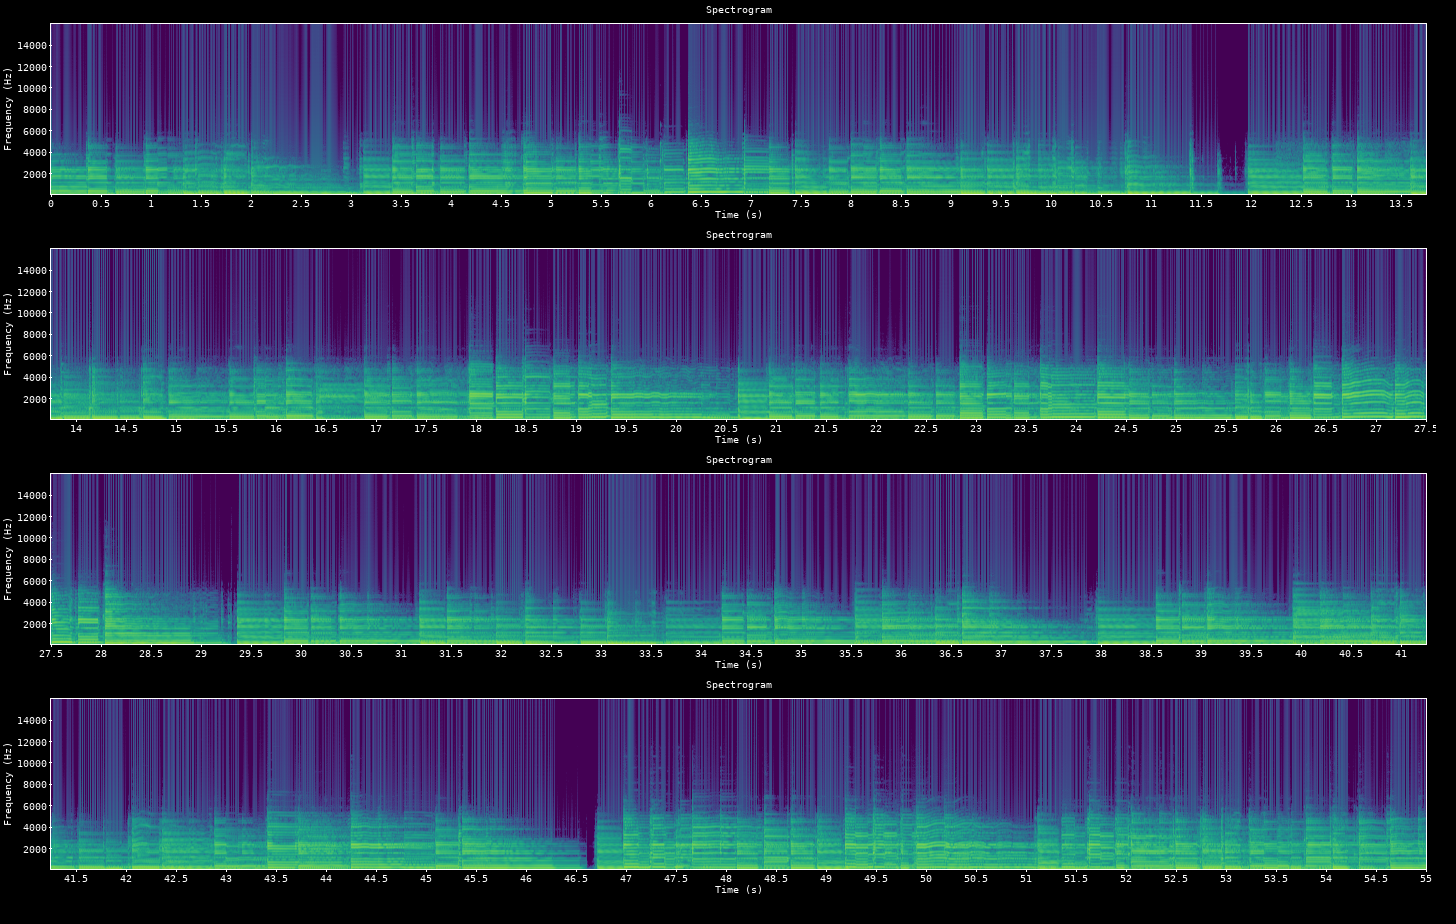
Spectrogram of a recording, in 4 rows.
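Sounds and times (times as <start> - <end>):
electric guitar with delay: 0.0 - 55.0.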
